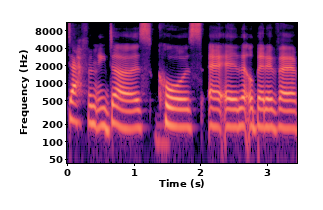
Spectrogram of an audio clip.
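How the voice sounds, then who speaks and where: A woman with a Geordie accent speaks fairly slowly in a medium pitch, her intonation monotone and flat, over a quiet background. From Newcastle, northeast England. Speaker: company founder. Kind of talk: panel discussion. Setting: recorded panel at a science campus venue.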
